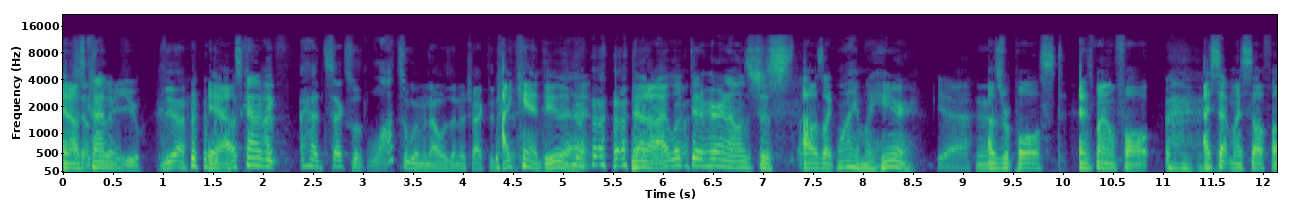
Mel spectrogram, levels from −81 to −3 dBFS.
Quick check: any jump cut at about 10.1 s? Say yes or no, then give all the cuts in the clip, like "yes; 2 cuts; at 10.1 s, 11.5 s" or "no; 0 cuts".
yes; 1 cut; at 10.1 s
